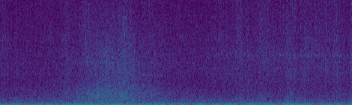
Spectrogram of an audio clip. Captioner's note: traffic commotion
